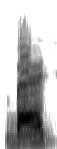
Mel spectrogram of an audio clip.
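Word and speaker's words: batch: एक रूल और है, यदि टी के बाद सी एच आ जाता है तो टी साइलेंट होता है। जैसे वर्ड लिखा है बैच, कैच, मैच या वाच।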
